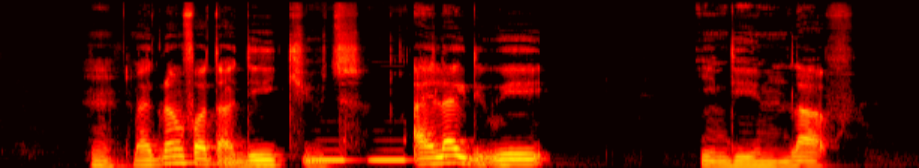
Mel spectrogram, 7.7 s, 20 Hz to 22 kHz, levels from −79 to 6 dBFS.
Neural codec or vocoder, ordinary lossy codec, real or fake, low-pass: none; none; real; none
